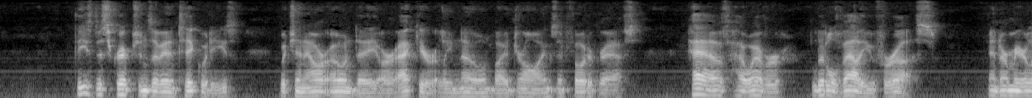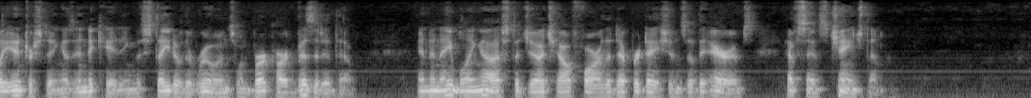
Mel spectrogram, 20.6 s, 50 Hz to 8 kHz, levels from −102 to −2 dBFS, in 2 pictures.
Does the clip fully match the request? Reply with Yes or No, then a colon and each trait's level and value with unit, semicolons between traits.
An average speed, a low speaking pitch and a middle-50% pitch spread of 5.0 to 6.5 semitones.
No: average, 155 wpm; very low, 95 Hz; average, 3.9 semitones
